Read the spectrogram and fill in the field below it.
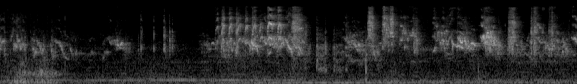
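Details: Young budgerigars playing inside a cage, parents nearby; high twittering chirps and buzzy warbles, starting quietly and growing louder and denser in the second half.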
